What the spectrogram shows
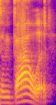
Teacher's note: So syllable stress is on the second instead of the first, and the vowel's a little different. Noun, invalid.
